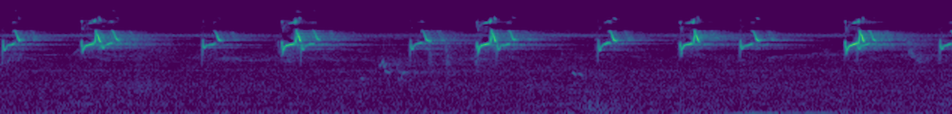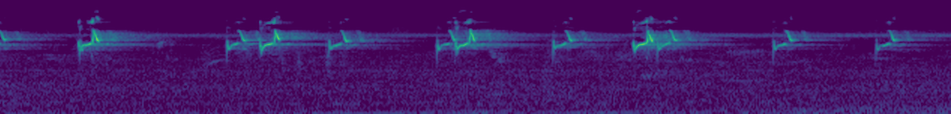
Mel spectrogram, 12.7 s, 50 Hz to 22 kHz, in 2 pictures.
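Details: A Japanese wagtail in Shikokuchuo, Shikoku, Japan, on 23 May at 08:25 in the morning, not heard there for a long while, repeats sharp, high, slightly buzzy chirps about once a second over faint low rumble.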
